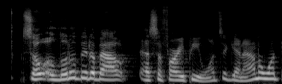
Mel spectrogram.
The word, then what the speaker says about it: SFREP: The full name of our company, people try to say SREP. It's SFREP. It's not pronounceable.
